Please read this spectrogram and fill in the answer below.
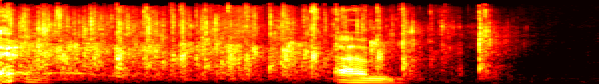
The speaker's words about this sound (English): There was one person applauding here.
